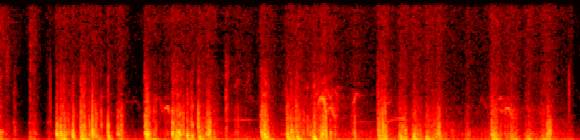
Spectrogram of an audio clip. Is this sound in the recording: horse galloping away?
yes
